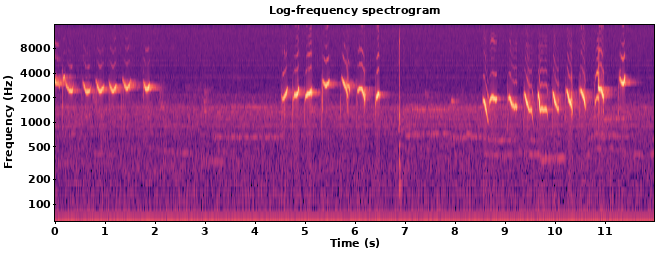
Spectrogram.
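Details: Greater green leafbird song meant to draw other leafbirds into singing: bursts of rapid, clear whistled notes repeated in even runs, separated by short pauses, with a low background hum throughout.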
